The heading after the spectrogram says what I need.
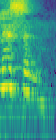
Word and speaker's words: listen: Now see children, this word LISTEN, listen. ठीक है, in this word the pronunciation of T is silent.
